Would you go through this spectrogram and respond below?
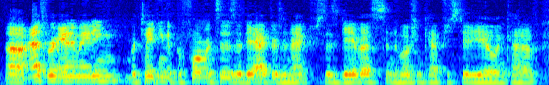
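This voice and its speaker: A man's voice: medium pitch, steady tone, fast, sharp tone. A man answering casually in an interview as an animator, explaining his work.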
